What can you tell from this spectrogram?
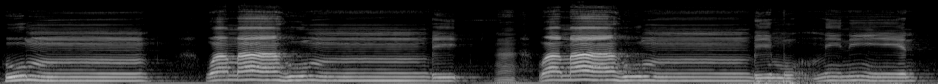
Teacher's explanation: Mim sukun bertemu ba, ikhfa syafawi, harus dengung.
